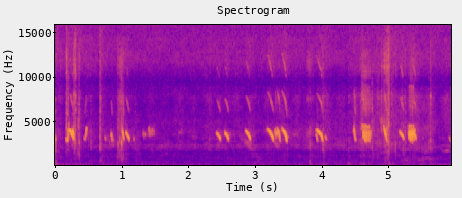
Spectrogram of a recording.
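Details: Chicks give scattered bursts of thin, high squeaky peeps, quiet at times and then in quick clusters, over low background hiss.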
